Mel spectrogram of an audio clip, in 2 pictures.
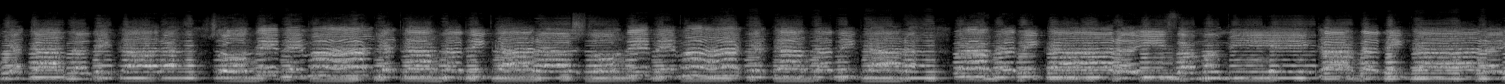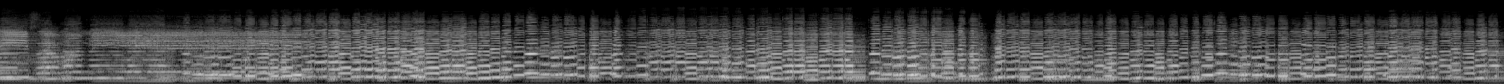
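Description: Girls' choir singing a Bulgarian folk song to accordion accompaniment, the accordion keeping a steady bass-and-chord rhythm. About 17 seconds in the voices drop out and the accordion plays a fast instrumental passage on its own.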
